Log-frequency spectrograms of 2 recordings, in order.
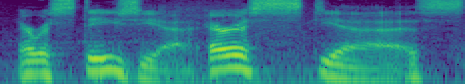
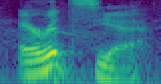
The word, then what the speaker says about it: Aritzia: Got some heals coming out from How do you say that? Aristia. Oh my goodness. Aritzia. There we go. I did it.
